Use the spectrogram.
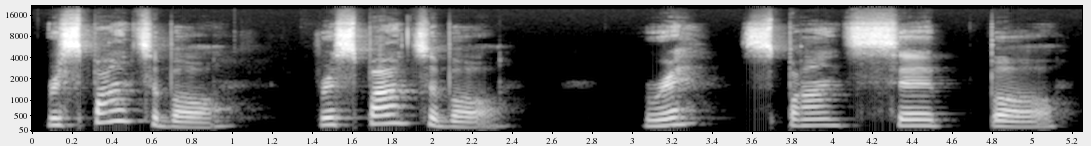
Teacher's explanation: Responsible, the accent is on the second syllable.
